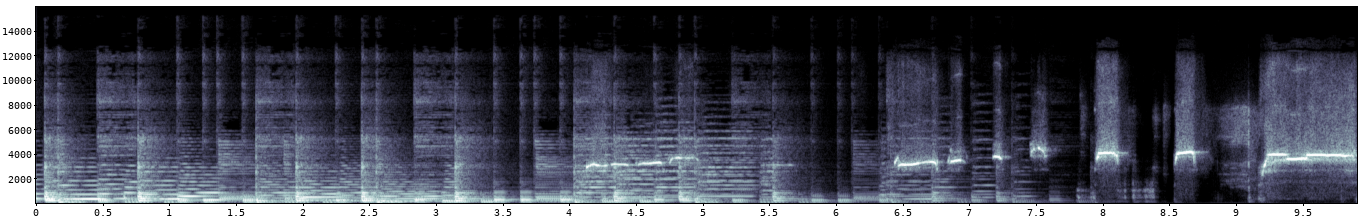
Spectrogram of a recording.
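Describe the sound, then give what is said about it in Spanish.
A catchy song melody plays with full, rich tones, then gives way to a bright whistled tune of short, sliding notes near the end. It is loud, with no talking. “Es imposible no tararear esa cancioncita, ¿no? No chiflarla. Muy pegajosa.”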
